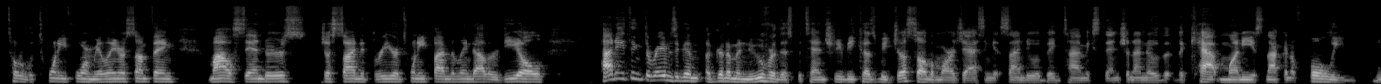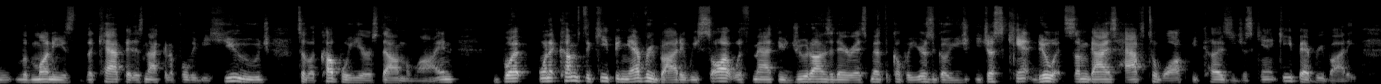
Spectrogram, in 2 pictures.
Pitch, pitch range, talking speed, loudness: 120 Hz, 110-135 Hz, 235 wpm, -27 LUFS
